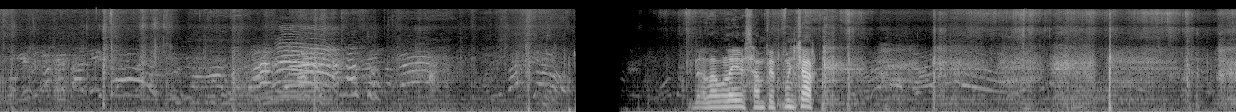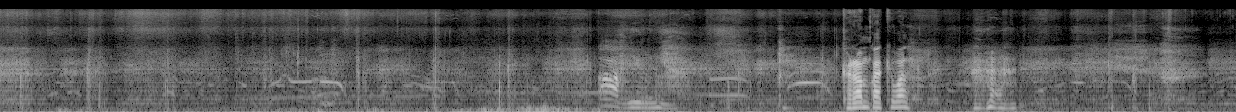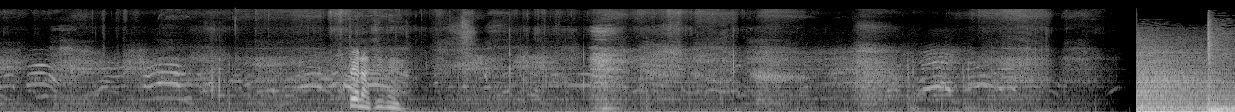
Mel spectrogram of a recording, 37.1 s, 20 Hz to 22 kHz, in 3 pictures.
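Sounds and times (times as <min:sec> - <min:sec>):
footsteps on a path: 0:00.0 - 0:05.8, 0:06.4 - 0:35.6
faint voices: 0:08.4 - 0:20.8, 0:21.5 - 0:35.8.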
